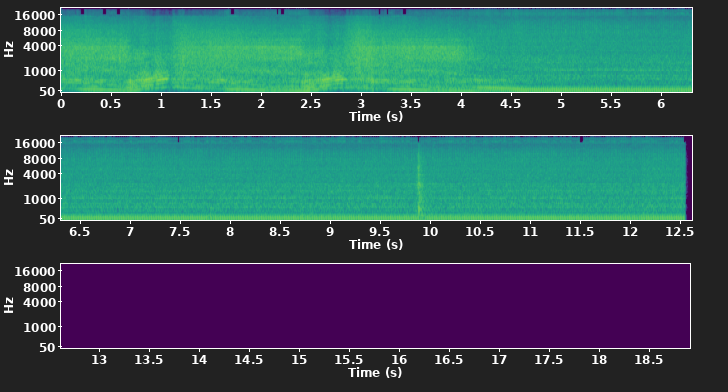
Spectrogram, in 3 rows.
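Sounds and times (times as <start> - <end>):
car engine idling: 0.0 - 12.6.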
